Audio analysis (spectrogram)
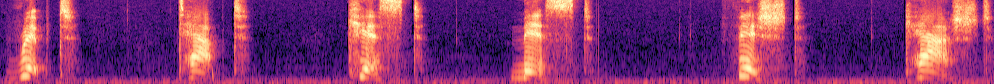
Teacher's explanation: ED endings that are really pronounced as T.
